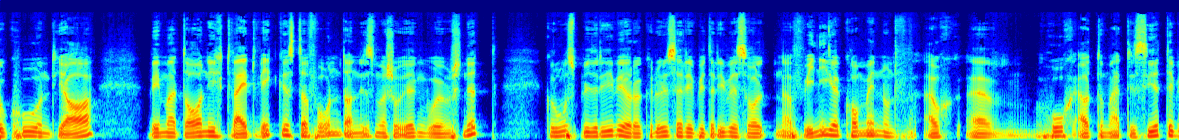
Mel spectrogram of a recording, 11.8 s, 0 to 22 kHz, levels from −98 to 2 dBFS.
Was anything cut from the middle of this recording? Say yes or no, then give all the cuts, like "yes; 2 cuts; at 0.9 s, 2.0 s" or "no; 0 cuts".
no; 0 cuts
